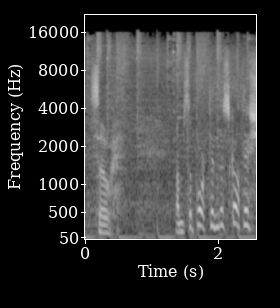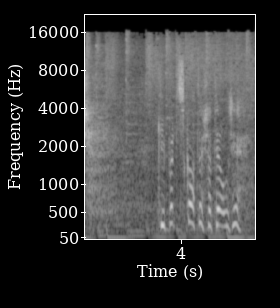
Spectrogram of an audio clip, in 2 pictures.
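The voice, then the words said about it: Exaggerated Scottish Groundskeeper Willie impression. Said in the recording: “my Gardener Willie impression”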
